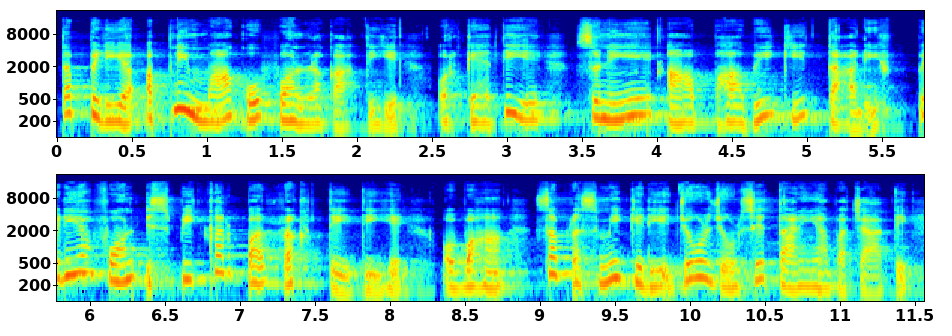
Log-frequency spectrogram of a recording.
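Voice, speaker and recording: A young woman narrating an emotional family drama in a steady storytelling manner. She carries the tale with feeling and reads each character's lines in her own voice. Her pitch sits at a medium level. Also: moderate pace, gravelly, hardly any pauses, breathy edge.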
